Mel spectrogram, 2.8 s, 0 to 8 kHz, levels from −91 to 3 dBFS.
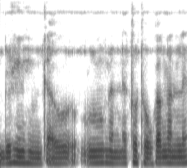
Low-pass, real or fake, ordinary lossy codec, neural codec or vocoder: none; fake; none; codec, 16 kHz, 4 kbps, X-Codec, WavLM features, trained on Multilingual LibriSpeech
